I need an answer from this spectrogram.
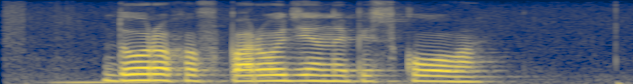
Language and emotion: Russian, neutral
